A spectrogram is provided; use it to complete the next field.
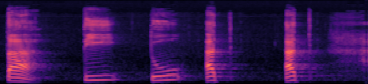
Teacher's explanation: Hames itu jariyanun nafas. Kalau dikeluarkan hurufnya, ada aliran nafas yang keluar.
